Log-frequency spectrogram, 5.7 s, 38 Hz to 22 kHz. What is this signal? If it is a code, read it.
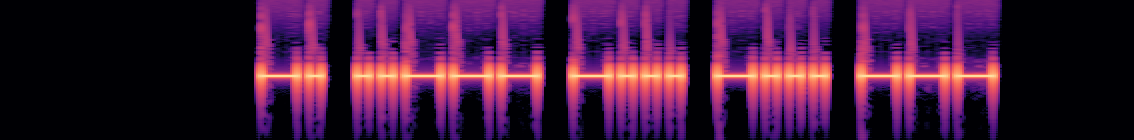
Morse code, heard as a keyed tone, about 20 wpm, 700 Hz. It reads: N2BBO
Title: USA Call Signs - 5 Characters - Repeated 3x - 20wpm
